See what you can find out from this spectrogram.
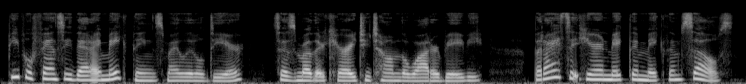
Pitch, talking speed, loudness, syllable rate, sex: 200 Hz, 210 wpm, -18 LUFS, 5.5 syllables/s, female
